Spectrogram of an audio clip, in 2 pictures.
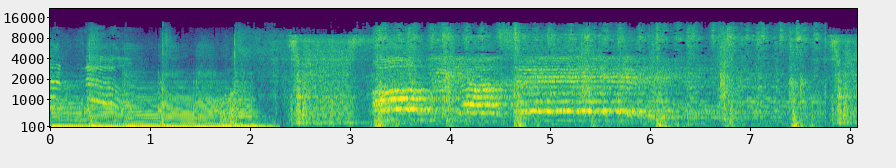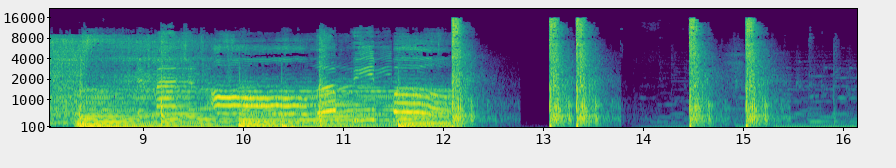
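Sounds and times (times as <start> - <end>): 
music: 0.0 - 12.3, 13.8 - 16.1
revolver gunshots: 12.1 - 13.8, 14.5 - 15.4.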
